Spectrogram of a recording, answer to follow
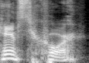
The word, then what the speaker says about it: Hamster Corp: So the P is always silent? The P is silent.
